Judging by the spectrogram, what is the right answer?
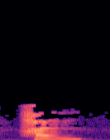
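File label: "狠", Mandarin Chinese; hsk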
